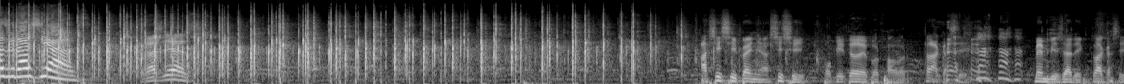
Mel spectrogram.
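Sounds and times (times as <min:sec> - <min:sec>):
small group clapping in an ovation: 0:00.0 - 0:08.3
speech: 0:00.4 - 0:02.1, 0:07.0 - 0:11.2
laughter: 0:09.4 - 0:10.7.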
